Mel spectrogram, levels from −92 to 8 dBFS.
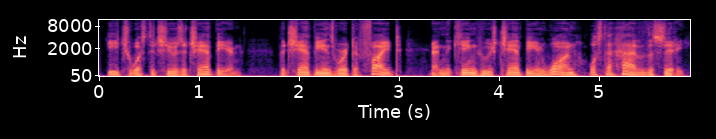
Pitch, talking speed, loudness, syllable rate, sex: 110 Hz, 225 wpm, -17 LUFS, 5.8 syllables/s, male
